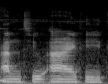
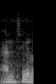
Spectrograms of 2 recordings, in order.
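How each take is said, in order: First: The two words are said separately. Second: The two words run together as one. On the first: "Đọc tách là until I thì dễ nghe" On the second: "đọc thành until I là chúng ta sẽ bị giật mình"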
